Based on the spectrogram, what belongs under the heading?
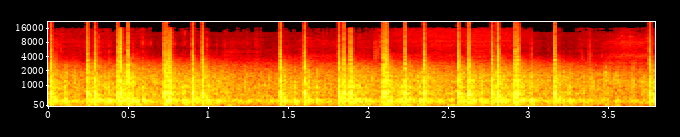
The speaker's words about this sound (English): Blowing a whole lot of fireworks, though. Oh my God, we're clipping. It looks like they're getting closer and closer to us.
